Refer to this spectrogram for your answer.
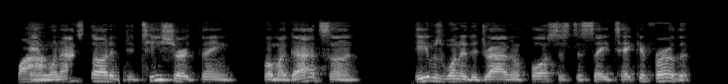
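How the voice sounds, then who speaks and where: With a New York accent, a man talks at a medium pitch, his voice making very wide pitch swings. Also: moderate pace. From New York, Brooklyn. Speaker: fashion entrepreneur. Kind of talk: interview.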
